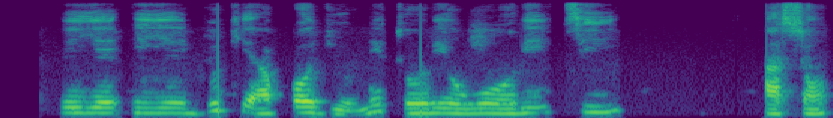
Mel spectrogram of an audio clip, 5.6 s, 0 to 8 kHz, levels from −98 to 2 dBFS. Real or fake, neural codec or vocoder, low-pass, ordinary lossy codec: real; none; 7.2 kHz; none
